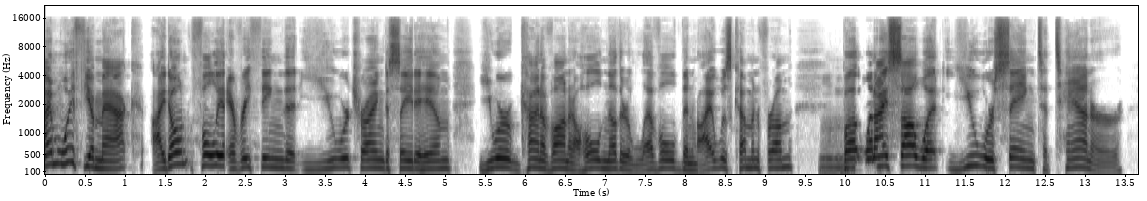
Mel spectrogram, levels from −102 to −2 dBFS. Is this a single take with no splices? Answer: no; 2 cuts; at 2.2 s, 8.2 s

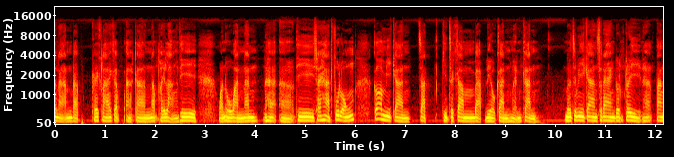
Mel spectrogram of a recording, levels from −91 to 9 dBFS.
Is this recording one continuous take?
yes; 0 cuts

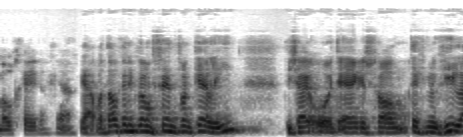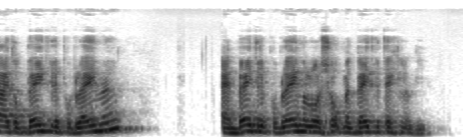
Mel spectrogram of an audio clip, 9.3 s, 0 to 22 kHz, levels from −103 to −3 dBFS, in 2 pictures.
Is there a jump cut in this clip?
yes; 3 cuts; at 1.2 s, 1.9 s, 4.1 s

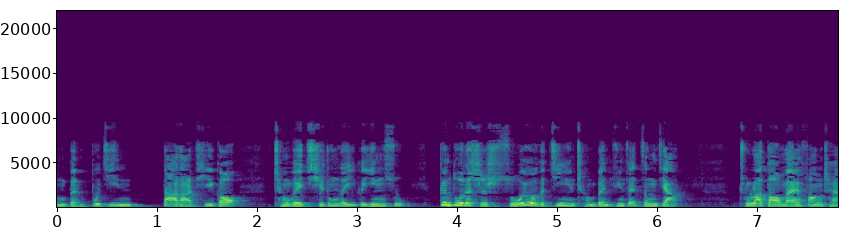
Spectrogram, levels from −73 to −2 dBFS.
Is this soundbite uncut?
yes; 0 cuts

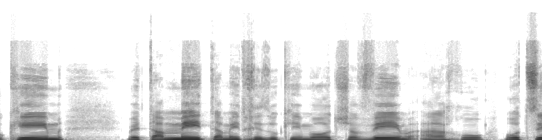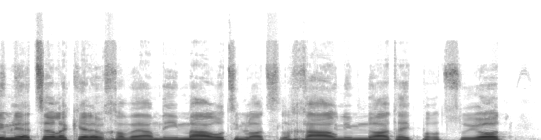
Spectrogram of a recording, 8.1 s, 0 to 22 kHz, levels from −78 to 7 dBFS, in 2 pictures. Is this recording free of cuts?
no; 4 cuts; at 3.7 s, 5.2 s, 5.9 s, 6.6 s

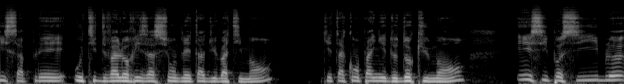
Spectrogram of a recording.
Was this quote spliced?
no; 0 cuts

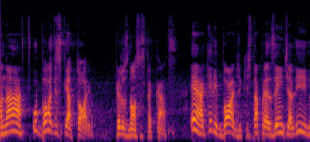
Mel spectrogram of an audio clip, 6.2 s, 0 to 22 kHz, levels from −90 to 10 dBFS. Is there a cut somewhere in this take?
no; 0 cuts

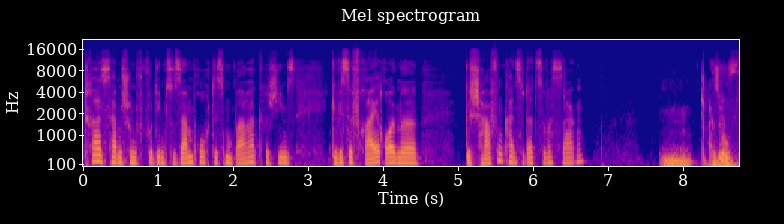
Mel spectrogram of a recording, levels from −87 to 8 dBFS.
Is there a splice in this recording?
no; 0 cuts

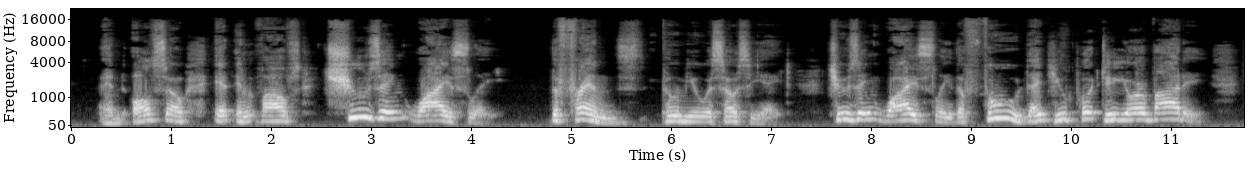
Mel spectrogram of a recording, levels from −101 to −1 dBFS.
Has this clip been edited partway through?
yes; 2 cuts; at 5.9 s, 10.3 s

